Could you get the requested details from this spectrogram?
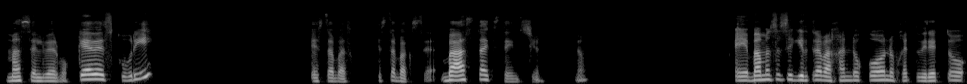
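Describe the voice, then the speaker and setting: A woman teacher with a mid-range voice runs an online grammar class by video call. She takes students through the material patiently and step by step, inviting them to answer. The recording is dry and cleanly studio-quality.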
